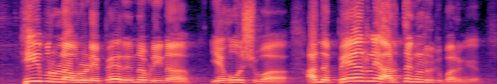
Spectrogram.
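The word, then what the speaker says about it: יהושע: ஓ அப்படின்னு சொல்லி போடுறேன் யா ஓ சுவா இதை உச்சரிக்கும் போது என்ன பேர் வருது யெகோ சுவா யெகோஷுவா வந்து நம்முடைய இரட்சகருடைய உண்மையான பெயர் நாம சுருக்கமா இயேசுன்னு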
